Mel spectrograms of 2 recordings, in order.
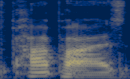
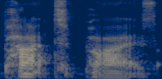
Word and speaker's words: Popeyes: Ross said it's Popeyes, not poties.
